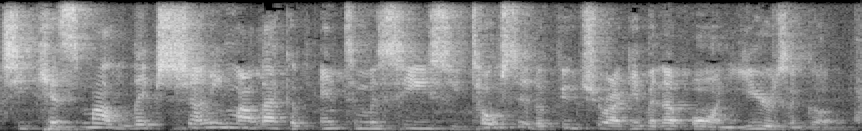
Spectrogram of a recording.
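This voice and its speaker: The pace is fairly quick, with audible room echo and light background noise. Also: man. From California. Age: 20s. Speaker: spoken word poet. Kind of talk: spoken word performance. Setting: stage with audience. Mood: intimate, reflective. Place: cafe.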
